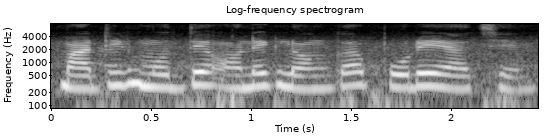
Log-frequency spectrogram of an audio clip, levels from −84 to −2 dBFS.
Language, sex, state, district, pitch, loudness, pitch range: Bengali, female, West Bengal, Cooch Behar, 270 Hz, -15 LUFS, 250-290 Hz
